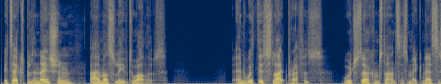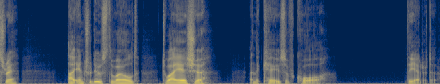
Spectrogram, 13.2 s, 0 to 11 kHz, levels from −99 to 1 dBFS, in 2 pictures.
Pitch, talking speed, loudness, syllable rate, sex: 110 Hz, 125 wpm, -22 LUFS, 5.6 syllables/s, male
